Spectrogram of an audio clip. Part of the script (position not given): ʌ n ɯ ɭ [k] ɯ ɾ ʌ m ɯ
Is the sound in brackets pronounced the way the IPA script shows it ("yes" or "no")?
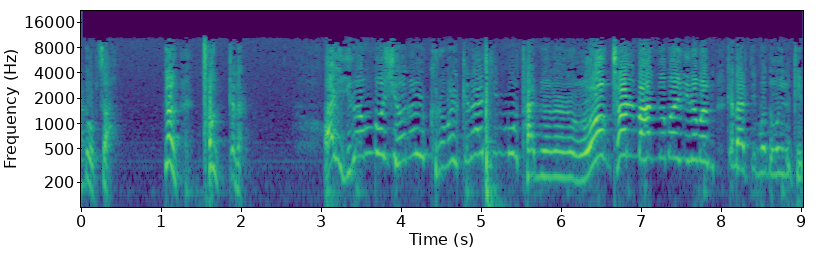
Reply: yes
